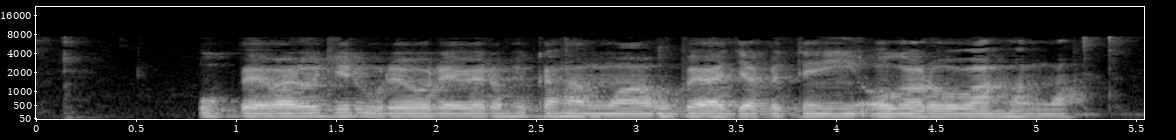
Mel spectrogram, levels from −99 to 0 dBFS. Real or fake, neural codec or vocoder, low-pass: real; none; 7.2 kHz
